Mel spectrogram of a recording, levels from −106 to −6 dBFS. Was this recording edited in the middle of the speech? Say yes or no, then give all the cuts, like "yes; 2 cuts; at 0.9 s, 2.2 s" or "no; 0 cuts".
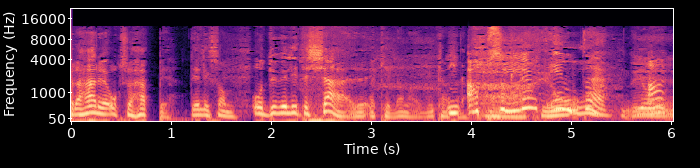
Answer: yes; 2 cuts; at 1.8 s, 3.0 s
